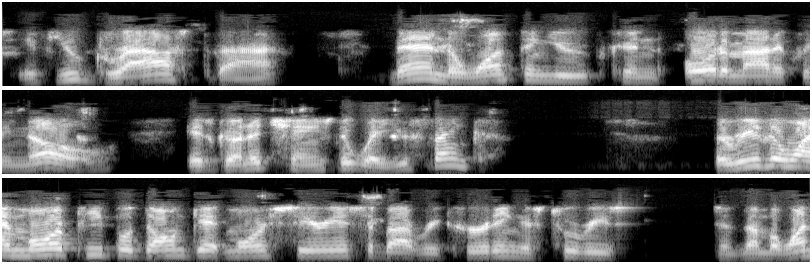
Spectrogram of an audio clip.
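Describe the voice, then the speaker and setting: A guest speaker who trains salespeople, this man has a slightly high voice and gives a motivational coaching talk on a conference call. He speaks emphatically, repeating phrases for effect. There's no echo, and the telephone recording is tinny and band-limited.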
